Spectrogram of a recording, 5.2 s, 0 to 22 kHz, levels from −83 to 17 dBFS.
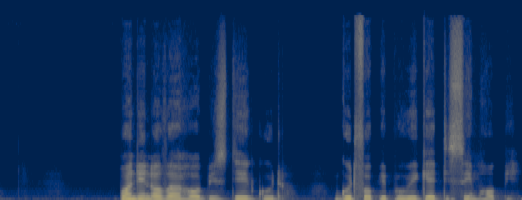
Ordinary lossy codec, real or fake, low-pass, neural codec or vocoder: none; fake; none; autoencoder, 48 kHz, 32 numbers a frame, DAC-VAE, trained on Japanese speech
